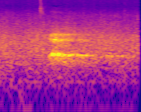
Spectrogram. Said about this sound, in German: Warte, du kriegst Applaus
